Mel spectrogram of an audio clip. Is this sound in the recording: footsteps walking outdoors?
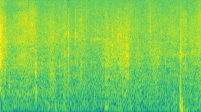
yes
